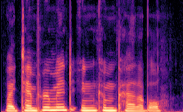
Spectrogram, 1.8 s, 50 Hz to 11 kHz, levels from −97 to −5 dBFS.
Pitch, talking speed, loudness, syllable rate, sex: 235 Hz, 100 wpm, -13 LUFS, 6.3 syllables/s, female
